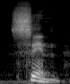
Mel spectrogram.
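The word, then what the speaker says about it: שׂ: But if the dot is on the left, then you pronounce it like samek, set, sin.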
